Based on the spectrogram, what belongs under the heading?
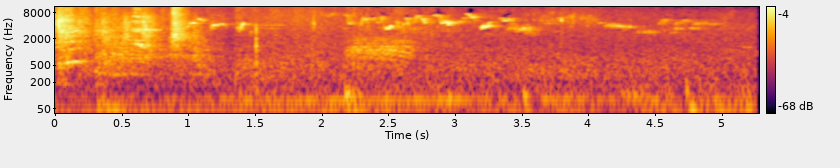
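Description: A brief clatter and a couple of knocks at the start, then small birds chirping in quick high twitters.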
